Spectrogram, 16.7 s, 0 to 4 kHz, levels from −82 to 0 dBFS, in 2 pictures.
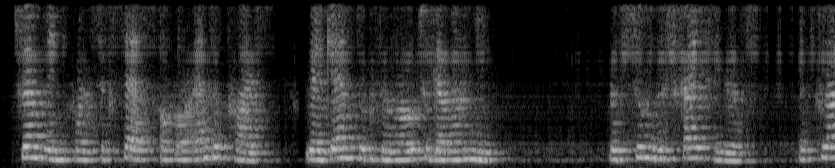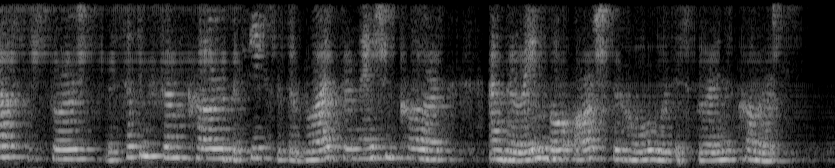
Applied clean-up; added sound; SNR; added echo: neural separator model SepFormer DNS4.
